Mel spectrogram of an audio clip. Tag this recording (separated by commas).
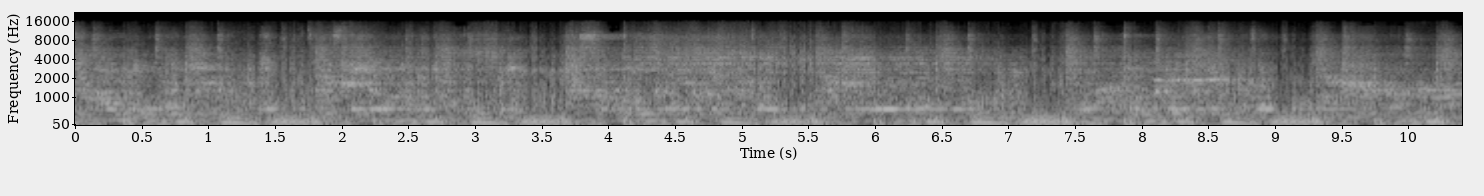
Electronic music, Techno, Electronic dance music, Trance music, Music, Dance music, Singing, Dubstep, Didgeridoo, Electronica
